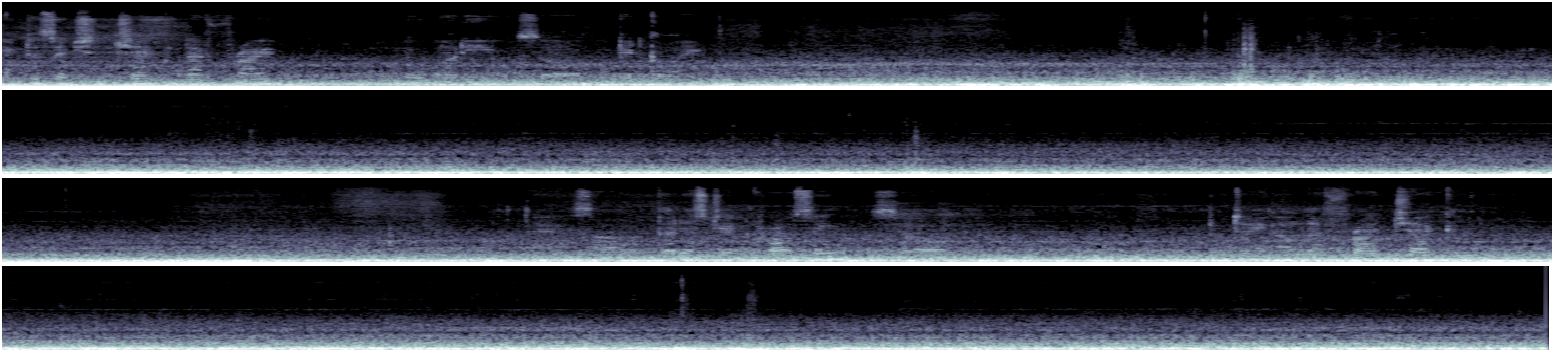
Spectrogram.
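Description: Low, steady road and engine rumble inside a Honda car's cabin while it drives along a city street, growing louder a few seconds in.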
